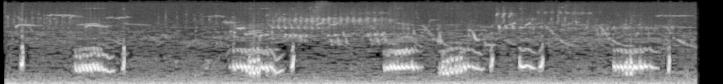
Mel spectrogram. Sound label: Purr, turkey; wildlife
